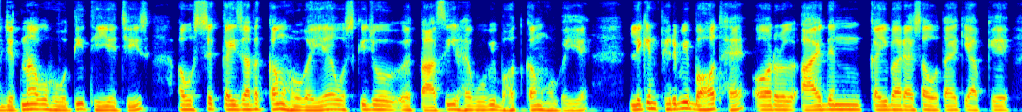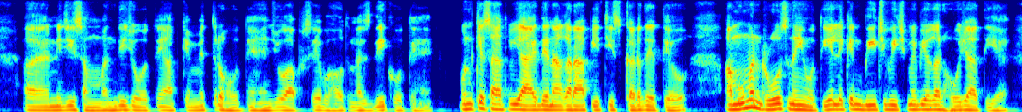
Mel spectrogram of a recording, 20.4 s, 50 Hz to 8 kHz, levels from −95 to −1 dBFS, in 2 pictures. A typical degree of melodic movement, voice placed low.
Yes: average, 3.2 semitones; low, 110 Hz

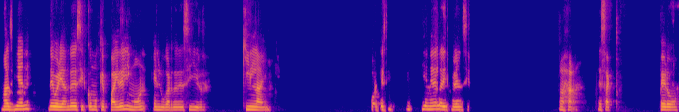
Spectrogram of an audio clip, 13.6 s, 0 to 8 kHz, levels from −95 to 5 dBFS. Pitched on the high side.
Yes: high, 205 Hz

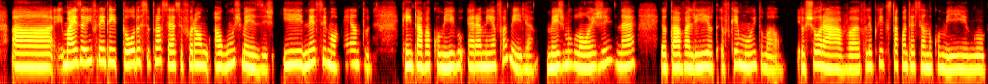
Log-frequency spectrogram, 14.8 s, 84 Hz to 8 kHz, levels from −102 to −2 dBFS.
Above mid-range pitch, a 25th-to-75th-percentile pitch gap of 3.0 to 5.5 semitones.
No: high, 225 Hz; narrow, 2.5 semitones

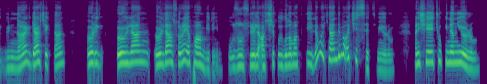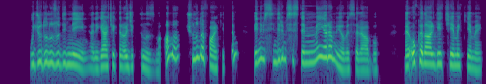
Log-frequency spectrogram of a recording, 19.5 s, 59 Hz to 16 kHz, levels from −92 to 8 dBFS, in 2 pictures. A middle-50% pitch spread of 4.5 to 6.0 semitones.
Yes: wide, 5.4 semitones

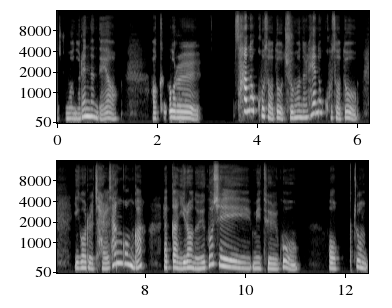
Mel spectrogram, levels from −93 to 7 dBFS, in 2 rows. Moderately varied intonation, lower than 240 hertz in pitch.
Yes: average, 4.0 semitones; high, 190 Hz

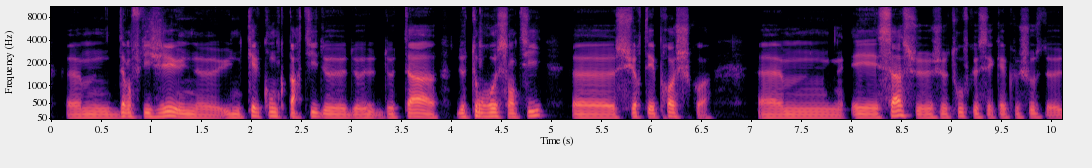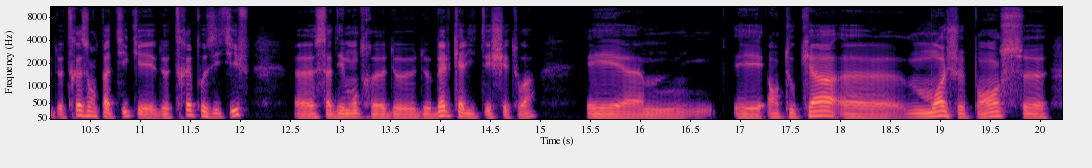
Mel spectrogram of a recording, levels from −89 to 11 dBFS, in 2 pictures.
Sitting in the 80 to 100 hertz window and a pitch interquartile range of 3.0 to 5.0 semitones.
Yes: very low, 85 Hz; average, 3.3 semitones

